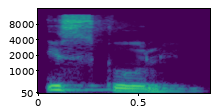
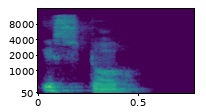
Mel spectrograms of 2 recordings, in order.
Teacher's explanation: For example, for the word special in order to break these two consonant clust uh these two consonants this cluster we put e sound in the beginning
